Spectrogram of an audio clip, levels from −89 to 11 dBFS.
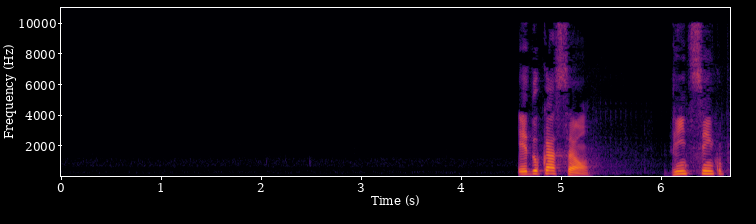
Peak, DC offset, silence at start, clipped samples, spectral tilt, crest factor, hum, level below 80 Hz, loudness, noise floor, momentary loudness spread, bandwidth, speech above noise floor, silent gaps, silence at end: -6 dBFS; under 0.1%; 4.6 s; under 0.1%; -5.5 dB/octave; 24 dB; none; -76 dBFS; -24 LUFS; -81 dBFS; 11 LU; 10.5 kHz; 59 dB; none; 0.05 s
